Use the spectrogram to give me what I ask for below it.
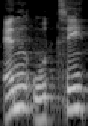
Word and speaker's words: not: 좋을 것 같은데 예를 들어서 not, not이라고 하는 거 있잖아요. not. 보통 어떻게 발음하시나요? not. not이라고 하잖아요. 미국식 같은 경우에는 이제 우리말 아처럼 not이라고 이야기를 하는데 영국식은 아가 아니라 오처럼 바뀌거든요.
